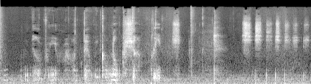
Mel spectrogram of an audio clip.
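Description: Soft close-microphone whispering in short breathy hisses, several in quick succession near the end, with a few faint clicks.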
